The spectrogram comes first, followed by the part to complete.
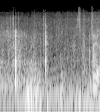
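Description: Uneven low rumble of wind on the microphone, with a few light clicks, and a man starting to speak near the end.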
